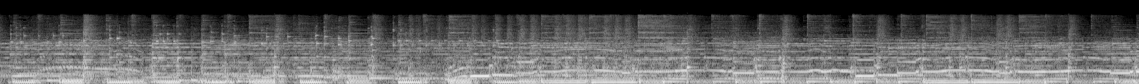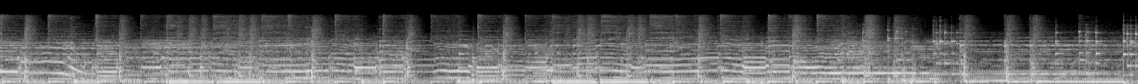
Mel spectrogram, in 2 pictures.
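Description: Background music led by a guitar melody over a steady bass line and drums.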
